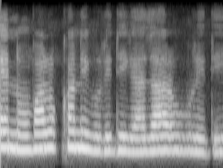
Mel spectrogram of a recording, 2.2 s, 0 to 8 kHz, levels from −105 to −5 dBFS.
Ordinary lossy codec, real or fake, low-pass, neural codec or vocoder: none; fake; 7.2 kHz; vocoder, 24 kHz, 100 mel bands, Vocos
